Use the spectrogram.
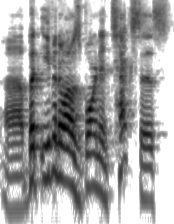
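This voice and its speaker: Halting man with a Minnesotan accent. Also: a little high, very animated, mellow. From Minnesota, USA. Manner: hesitant, many fillers and restarts. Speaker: podcast guest. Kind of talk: casual interview talk.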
